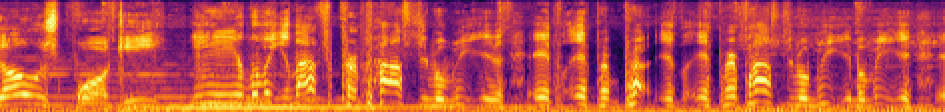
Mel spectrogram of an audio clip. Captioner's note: stuttering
